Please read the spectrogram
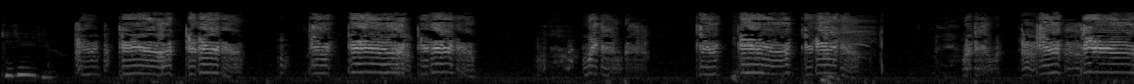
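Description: Two parrots squawk and chatter in short, rhythmic bursts, singing a song together, trading loud, warbling phrases like a sung tune, with a faint steady hum underneath.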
